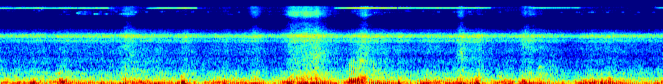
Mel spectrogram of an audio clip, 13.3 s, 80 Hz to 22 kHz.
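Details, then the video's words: Quiet, continuous low purring from a British Shorthair cat, born 18 August 2010 and recorded on 6 May 2017 at 21:55, a faint rumbling hum under light background hiss with occasional small knocks. "British Shorthair Cat purring"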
